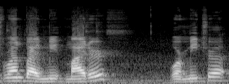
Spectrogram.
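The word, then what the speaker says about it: MITRE: it's run by or Metra I don't know what the correct pronunciation is um merer okay it is merer um and cve should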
